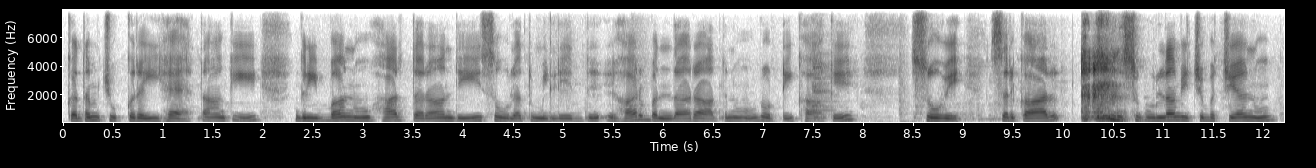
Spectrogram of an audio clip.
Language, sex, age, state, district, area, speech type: Punjabi, female, 60+, Punjab, Jalandhar, urban, spontaneous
